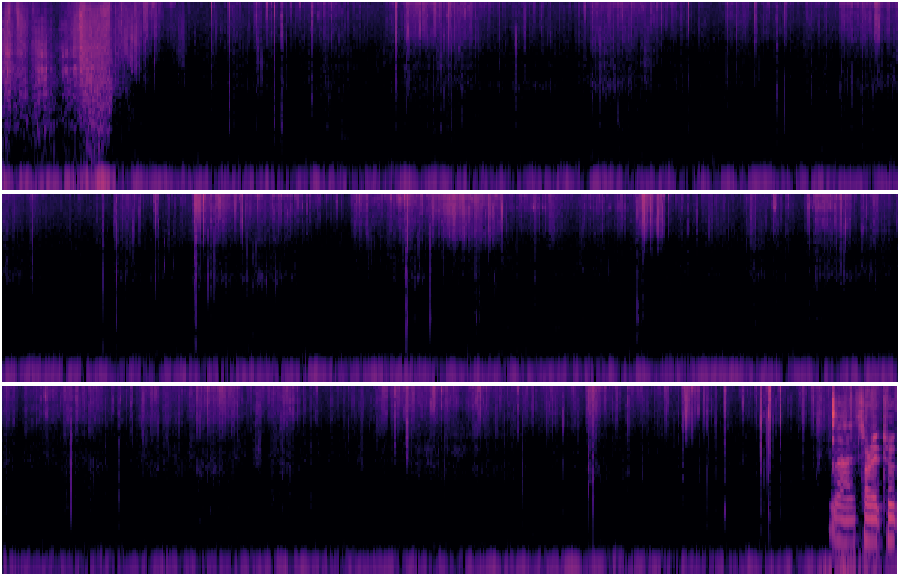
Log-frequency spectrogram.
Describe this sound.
foley of sand falling on sand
